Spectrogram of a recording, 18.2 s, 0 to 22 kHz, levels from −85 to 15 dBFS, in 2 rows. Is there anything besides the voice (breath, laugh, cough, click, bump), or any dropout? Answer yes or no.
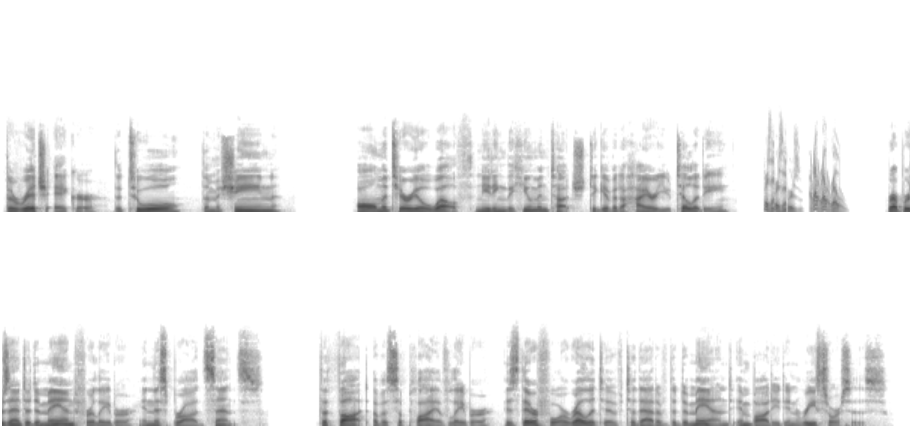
yes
